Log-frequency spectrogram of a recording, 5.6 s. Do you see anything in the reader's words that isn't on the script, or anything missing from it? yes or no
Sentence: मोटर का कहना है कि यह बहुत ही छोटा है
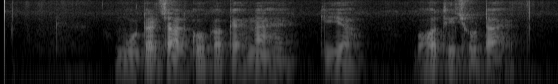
yes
